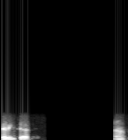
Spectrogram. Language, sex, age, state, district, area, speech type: Tamil, male, 30-45, Tamil Nadu, Salem, urban, conversation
